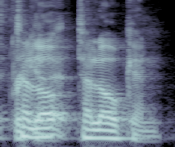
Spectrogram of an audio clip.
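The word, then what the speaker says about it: Talokan: Telecon? It's Telocan.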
